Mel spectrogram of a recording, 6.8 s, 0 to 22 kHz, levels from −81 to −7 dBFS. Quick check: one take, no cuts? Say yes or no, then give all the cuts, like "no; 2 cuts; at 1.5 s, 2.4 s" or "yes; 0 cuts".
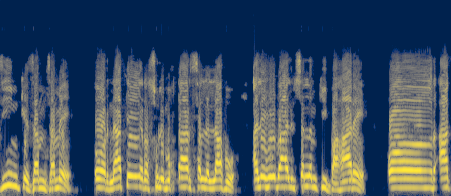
yes; 0 cuts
